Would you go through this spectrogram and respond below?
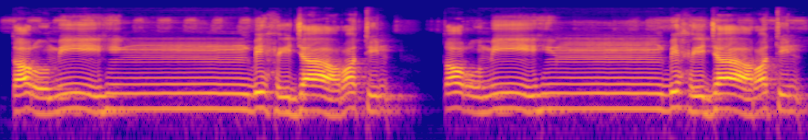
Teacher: میم ساکن کی آواز کو ناک میں چھپا کر کے پڑھیں گے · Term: اخفائے شفوی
